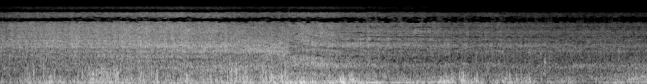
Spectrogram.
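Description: Steady rush of heavy rain and wind, with the low rumble of wind on the microphone and vehicles passing on a waterlogged road; the hiss eases a little about halfway through.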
